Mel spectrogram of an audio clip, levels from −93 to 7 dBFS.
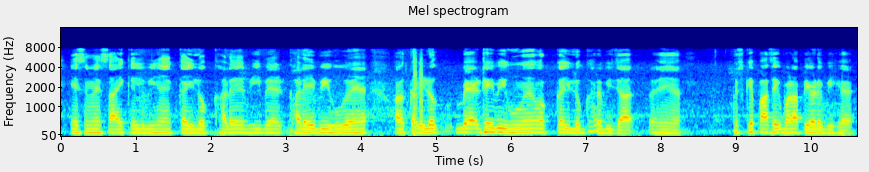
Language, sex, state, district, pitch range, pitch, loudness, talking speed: Hindi, male, Uttar Pradesh, Jalaun, 120-130 Hz, 125 Hz, -26 LUFS, 195 wpm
